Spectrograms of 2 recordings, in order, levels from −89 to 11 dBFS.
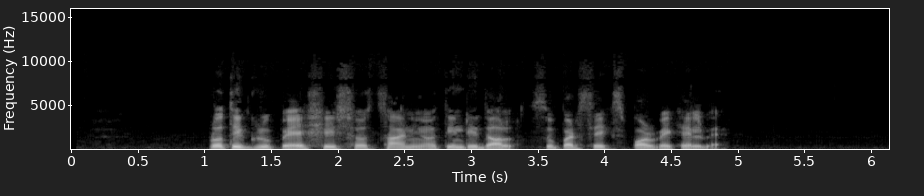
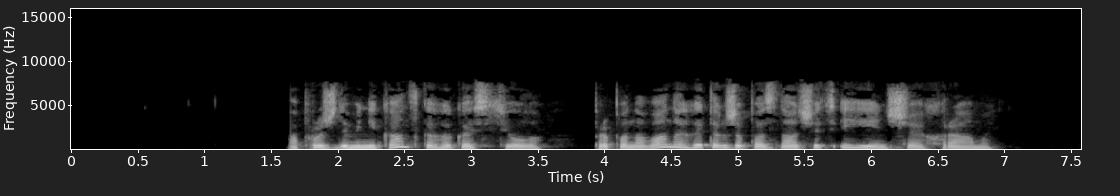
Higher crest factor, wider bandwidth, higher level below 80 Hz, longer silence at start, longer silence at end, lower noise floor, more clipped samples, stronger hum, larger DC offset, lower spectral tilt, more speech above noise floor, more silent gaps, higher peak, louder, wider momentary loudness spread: about the same, 20 dB vs 16 dB; about the same, 8.6 kHz vs 8 kHz; first, -50 dBFS vs -60 dBFS; second, 1.05 s vs 1.65 s; first, 1.3 s vs 0.65 s; second, -73 dBFS vs -89 dBFS; neither; neither; neither; first, -7.5 dB/octave vs -4.5 dB/octave; second, 50 dB vs 71 dB; neither; about the same, -6 dBFS vs -4 dBFS; second, -24 LUFS vs -18 LUFS; about the same, 8 LU vs 9 LU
